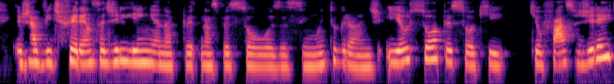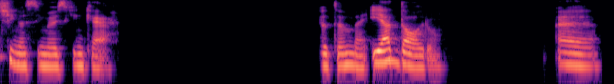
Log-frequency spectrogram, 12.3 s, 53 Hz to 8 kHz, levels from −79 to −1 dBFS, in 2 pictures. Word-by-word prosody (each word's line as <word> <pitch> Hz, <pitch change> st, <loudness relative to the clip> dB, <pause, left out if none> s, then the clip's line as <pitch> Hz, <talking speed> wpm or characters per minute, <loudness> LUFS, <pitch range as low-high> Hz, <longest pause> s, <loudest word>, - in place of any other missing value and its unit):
eu 190 Hz, -, +1 dB
já 195 Hz, +1 st, +4 dB
vi 190 Hz, 0 st, -1 dB
diferença, 190 Hz, 0 st, +4 dB
de 190 Hz, +1 st, +2 dB
linha 195 Hz, -3 st, +2 dB
na 165 Hz, -1 st, -1 dB
pe 165 Hz, 0 st, -5 dB
nas 160 Hz, -1 st, -2 dB
pessoas, 160 Hz, -2 st, -3 dB
assim, 150 Hz, +1 st, -4 dB
muito 170 Hz, +7 st, -4 dB
grande. 150 Hz, -5 st, -3 dB
E 190 Hz, -, +2 dB
eu 220 Hz, -, +2 dB
sou 230 Hz, +1 st, +2 dB
a 240 Hz, -, +3 dB
pessoa 195 Hz, -7 st, -1 dB
que 165 Hz, 0 st, -4 dB, 0.2 s
que -, -, 0 dB
eu 170 Hz, -, -2 dB
faço 175 Hz, +1 st, +2 dB
direitinho, 215 Hz, -, +3 dB
assim, 160 Hz, 0 st, -2 dB
meu 155 Hz, -, -2 dB
skincare. 155 Hz, +1 st, -4 dB, 2.1 s
Eu 160 Hz, -1 st, -3 dB
também, 160 Hz, -2 st, -4 dB
e 190 Hz, -, +6 dB
adoro. 175 Hz, -8 st, 0 dB, 1.1 s
É. 160 Hz, -3 st, -3 dB
170 Hz, 150 wpm, -22 LUFS, 160-195 Hz, 2.1 s, e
